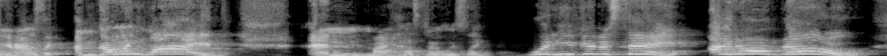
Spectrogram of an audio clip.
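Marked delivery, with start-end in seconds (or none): 0.4-1.1 high-pitched excited announcement; giddy re-enacted outburst; retold shaky excitement. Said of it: "I was shaking". 2.6-3.4 very high-pitched mock question; high, hammed-up retold query; imitating startled husband. Husband questions her sudden live broadcast. 3.6-4.3 very high-pitched, frantic reply; high, hammed-up clueless outburst; retold giddy excitement. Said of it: "I was just so excited".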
